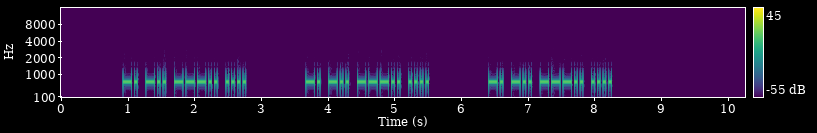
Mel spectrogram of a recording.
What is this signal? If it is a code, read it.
Morse code, heard as a keyed tone, about 28 wpm, 700 Hz. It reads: ND8H ND8H ND8H
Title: USA Call Signs - 4 Characters - Repeated 3x - 28wpm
